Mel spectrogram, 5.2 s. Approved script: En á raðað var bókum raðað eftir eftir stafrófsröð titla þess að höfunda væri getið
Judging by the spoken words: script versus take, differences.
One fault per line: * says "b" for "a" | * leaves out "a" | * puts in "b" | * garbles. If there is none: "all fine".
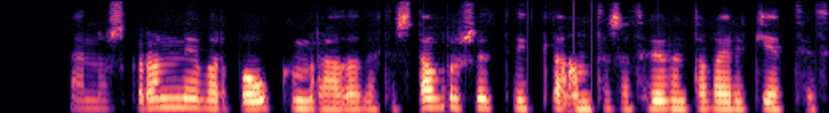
* says "skránni" for "raðað"
* leaves out "eftir"
* puts in "án"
